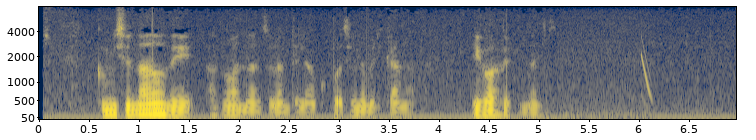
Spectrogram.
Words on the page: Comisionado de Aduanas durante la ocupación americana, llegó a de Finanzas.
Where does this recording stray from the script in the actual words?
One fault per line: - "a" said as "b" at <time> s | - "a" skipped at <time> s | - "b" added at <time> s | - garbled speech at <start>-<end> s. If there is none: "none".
none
